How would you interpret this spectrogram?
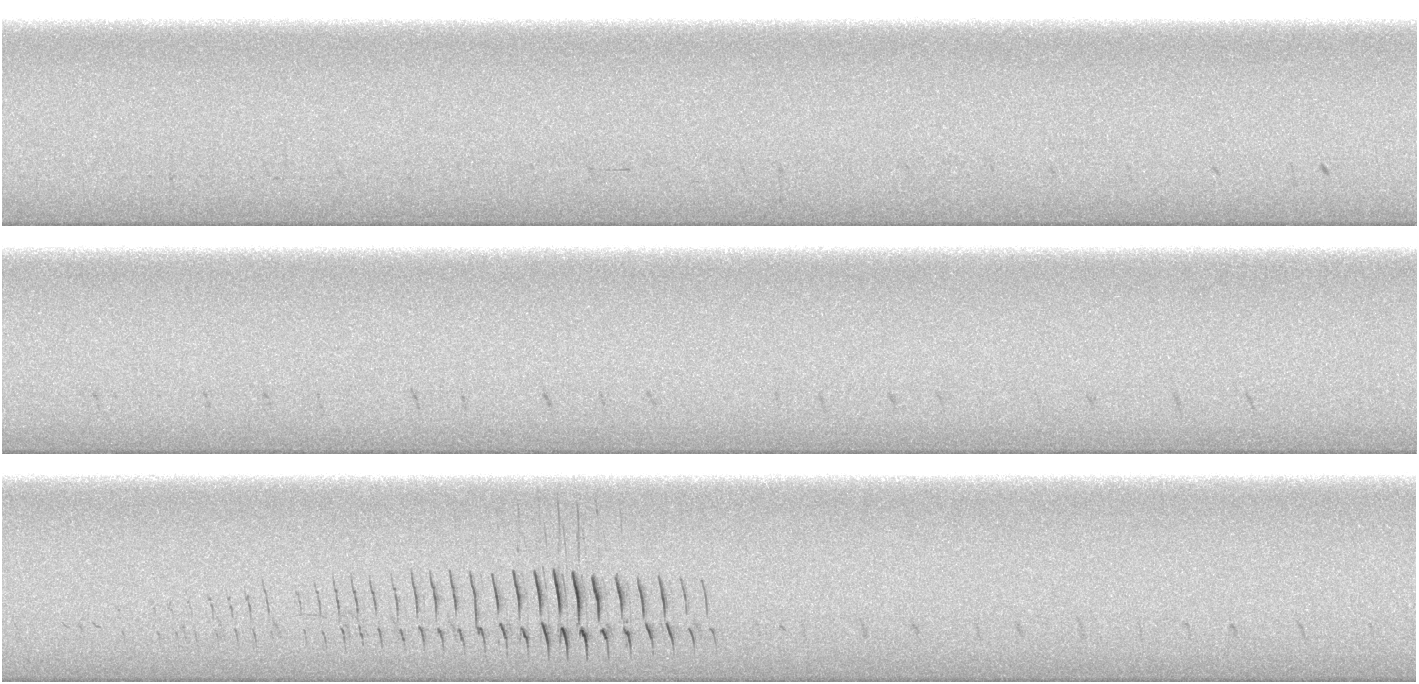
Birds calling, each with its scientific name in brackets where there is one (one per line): American Pipit (Anthus rubescens)
White-crowned Sparrow (Zonotrichia leucophrys)
Gray-crowned Rosy-Finch (Leucosticte tephrocotis)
